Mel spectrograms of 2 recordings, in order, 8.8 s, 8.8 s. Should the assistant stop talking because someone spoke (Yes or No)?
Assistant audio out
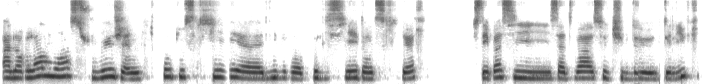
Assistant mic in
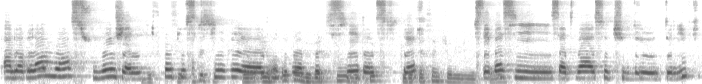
Yes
